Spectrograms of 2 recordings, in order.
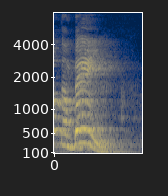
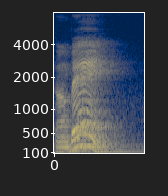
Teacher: Veja que o bem, ele sai mais forte. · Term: sílaba mais forte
